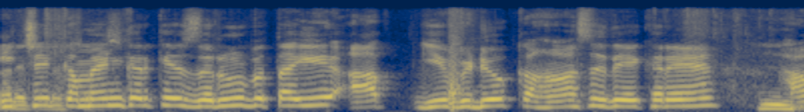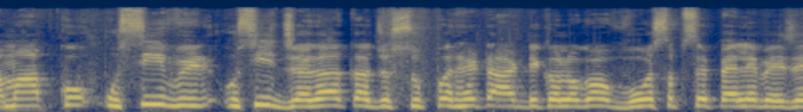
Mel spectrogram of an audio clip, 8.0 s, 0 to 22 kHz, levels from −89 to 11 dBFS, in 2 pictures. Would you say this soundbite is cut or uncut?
uncut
